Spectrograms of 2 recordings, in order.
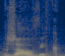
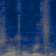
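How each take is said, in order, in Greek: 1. Τελειώνει σε 'ik' χωρίς ήχο 'h'. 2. Τελειώνει σε 'its' με ήχο 'h'.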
